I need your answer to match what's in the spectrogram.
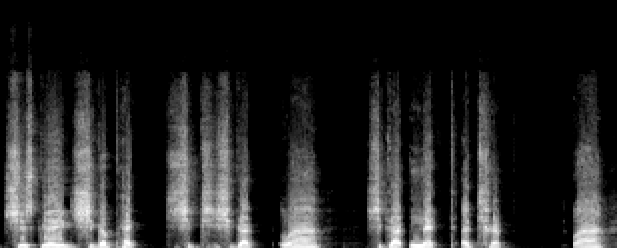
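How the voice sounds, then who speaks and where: Acting as a gossipy older aunty hosting a live stream, a man reads comments and trades bawdy comic chat with viewers, laughing a lot and calling them dear. He speaks slowly in an exaggerated voice that is on the high side, creaky, and a bit bright.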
